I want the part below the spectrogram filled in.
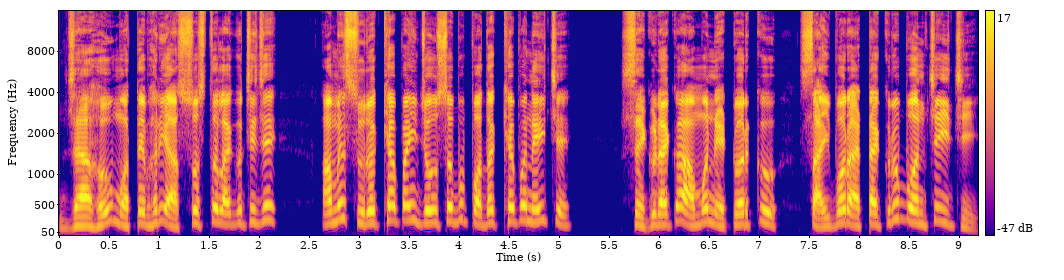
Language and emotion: Odia, happy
